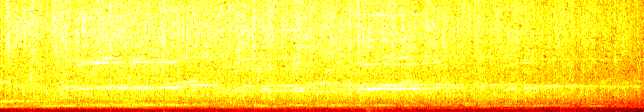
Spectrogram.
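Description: Audience applauding and cheering, a dense steady clapping with wavering cheers over it, beginning to fade toward the end.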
